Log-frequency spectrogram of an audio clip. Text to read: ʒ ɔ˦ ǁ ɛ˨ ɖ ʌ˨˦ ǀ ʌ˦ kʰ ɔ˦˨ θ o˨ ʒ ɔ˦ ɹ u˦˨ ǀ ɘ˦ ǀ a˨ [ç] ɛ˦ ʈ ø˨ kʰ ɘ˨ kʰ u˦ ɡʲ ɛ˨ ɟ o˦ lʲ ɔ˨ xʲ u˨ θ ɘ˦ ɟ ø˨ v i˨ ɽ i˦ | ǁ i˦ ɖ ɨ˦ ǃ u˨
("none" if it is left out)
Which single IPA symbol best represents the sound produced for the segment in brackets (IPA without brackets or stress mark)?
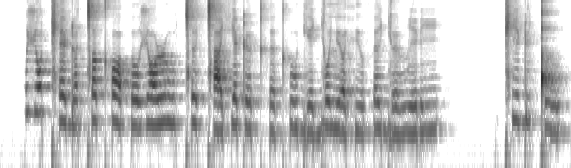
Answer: ç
